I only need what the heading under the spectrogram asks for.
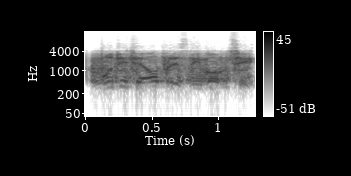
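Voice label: Serbian chat; War Thunder; speech srb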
